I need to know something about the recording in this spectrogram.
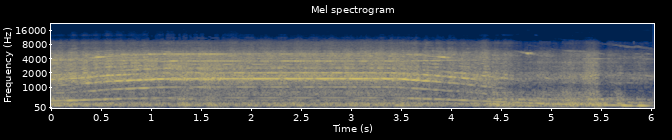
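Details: Prometheus blaster with SunnySky 2216 2600kV brushless motors and aluminium flywheels, bolts not yet tightened, test firing: both flywheels hold a high steady whine that dips briefly as darts feed and recovers quickly; normal operation.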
